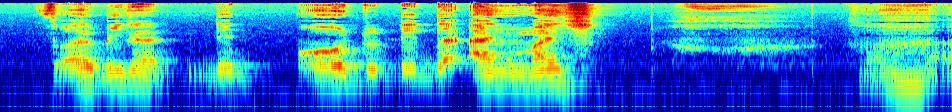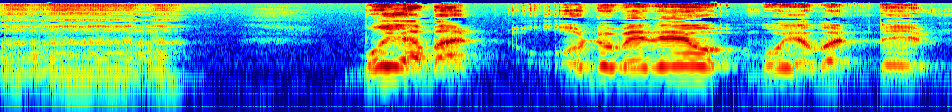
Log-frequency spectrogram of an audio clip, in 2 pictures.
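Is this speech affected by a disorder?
Yes: cerebral palsy; uses wheelchair.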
